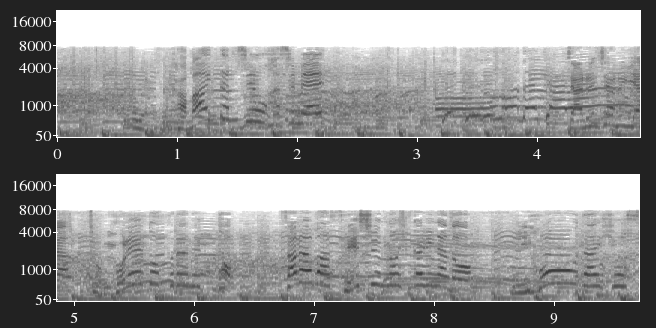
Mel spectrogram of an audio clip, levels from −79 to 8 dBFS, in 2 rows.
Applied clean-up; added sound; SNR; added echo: none; none; none; none.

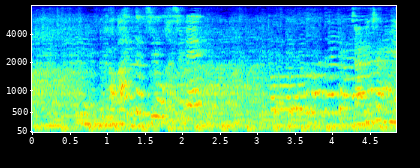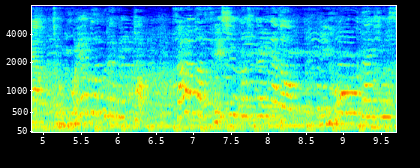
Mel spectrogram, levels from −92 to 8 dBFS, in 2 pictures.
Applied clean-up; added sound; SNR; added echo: none; none; none; reverberation time 0.6 s.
